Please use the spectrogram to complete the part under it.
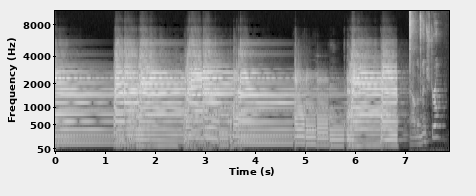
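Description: Clean electric guitar played through a humbucker pickup on a Kingsley Jouster amp, sustained chords with ringing overtones changing every second or so, close and full, ending in a short bright flourish; no voice.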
